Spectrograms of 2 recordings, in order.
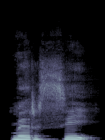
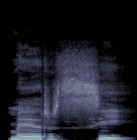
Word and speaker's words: merci: you will be amazed which word that is merci merci merci is a lone word from french but it is pronounced with the typical bulgarian heart r it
